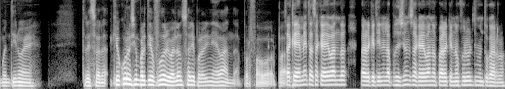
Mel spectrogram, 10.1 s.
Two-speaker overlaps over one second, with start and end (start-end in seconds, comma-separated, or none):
none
